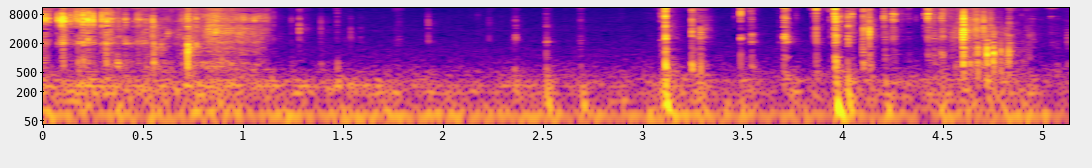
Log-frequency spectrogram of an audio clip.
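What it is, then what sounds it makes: Bar of soap being carved. A box-cutter blade scrapes and carves curls and chips off a solid white and pink layered, two-colour striped bar of soap held in hand. A dense, bright scraping rasp fills the first second, then quieter crackles follow before a run of sharp, crisp, high-pitched shaving snaps that die away almost instantly.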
